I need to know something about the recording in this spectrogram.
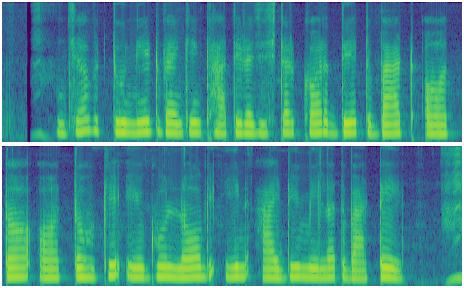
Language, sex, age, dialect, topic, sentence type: Bhojpuri, female, 18-24, Northern, banking, statement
